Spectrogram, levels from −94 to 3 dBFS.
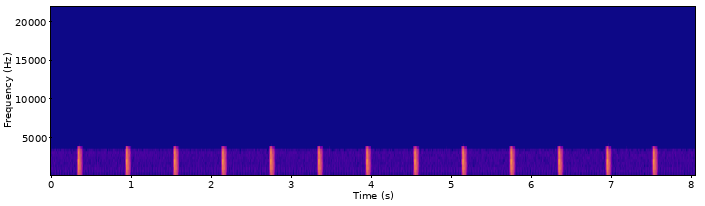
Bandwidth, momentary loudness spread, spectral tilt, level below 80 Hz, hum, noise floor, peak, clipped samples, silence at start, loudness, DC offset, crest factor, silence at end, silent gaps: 3.9 kHz; 0 LU; 4 dB/octave; under -90 dBFS; none; -79 dBFS; -6 dBFS; under 0.1%; 0.35 s; -33 LUFS; under 0.1%; 30 dB; 0.5 s; none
